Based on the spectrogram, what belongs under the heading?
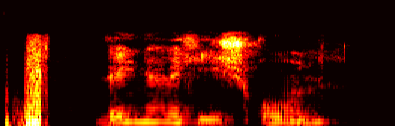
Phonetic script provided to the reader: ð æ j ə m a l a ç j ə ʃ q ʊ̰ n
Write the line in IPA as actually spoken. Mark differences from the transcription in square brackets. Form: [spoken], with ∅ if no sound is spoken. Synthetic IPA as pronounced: ð æ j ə [n] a [ɾ] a ç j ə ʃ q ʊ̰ n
